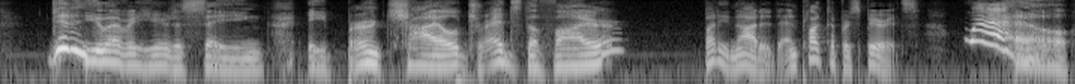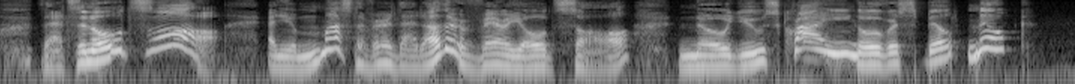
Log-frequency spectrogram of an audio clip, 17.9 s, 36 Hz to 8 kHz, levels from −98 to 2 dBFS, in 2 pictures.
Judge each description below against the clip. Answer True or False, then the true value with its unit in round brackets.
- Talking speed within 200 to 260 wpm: False (135 wpm)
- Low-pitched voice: True (125 Hz)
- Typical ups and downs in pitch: False (8.3 semitones)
